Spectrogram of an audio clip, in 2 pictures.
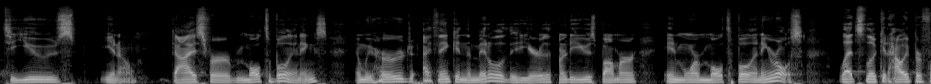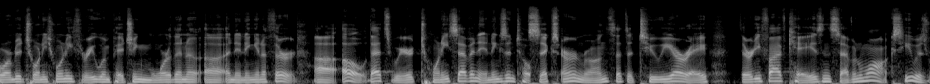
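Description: At 5.59 s, after "of the year that", and 14.60 s, after "innings in", damaged data in a compressed stream throws the decoder off sync: a brief glitch of under 20 ms each.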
